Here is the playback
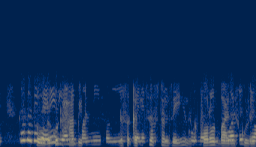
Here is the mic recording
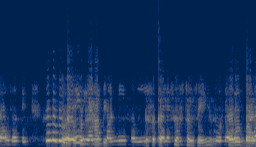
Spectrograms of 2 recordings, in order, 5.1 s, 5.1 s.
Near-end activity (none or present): none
